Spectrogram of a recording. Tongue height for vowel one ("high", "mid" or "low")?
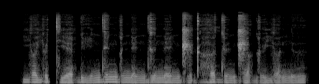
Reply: mid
